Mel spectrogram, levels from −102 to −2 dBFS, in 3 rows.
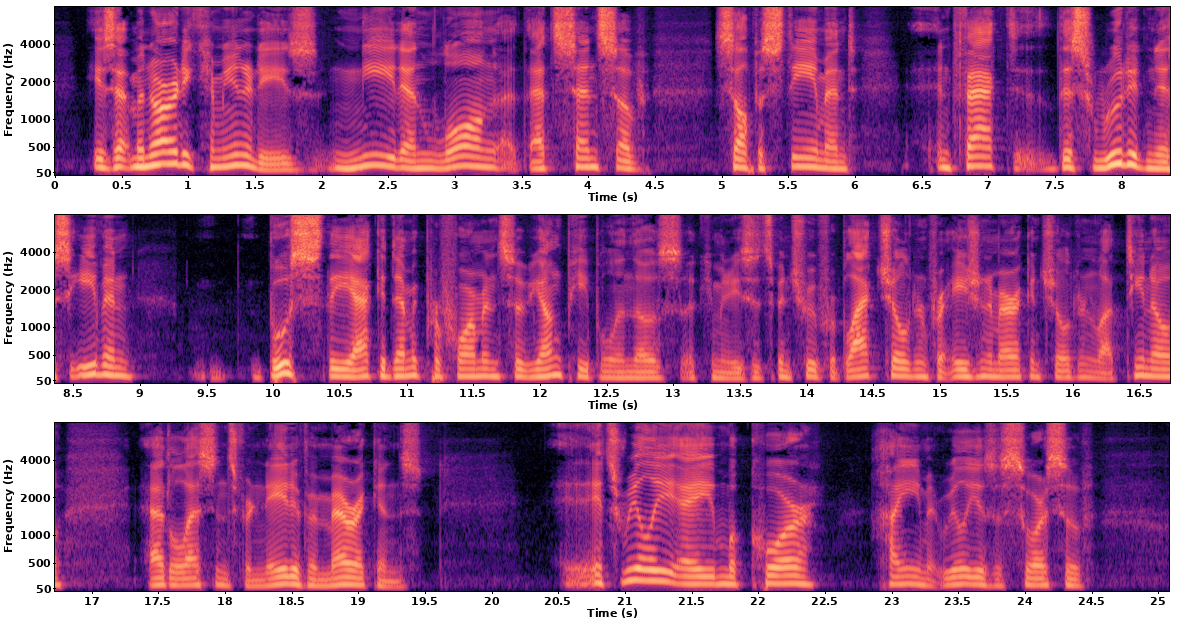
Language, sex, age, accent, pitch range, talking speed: English, male, 50-69, American, 110-145 Hz, 125 wpm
